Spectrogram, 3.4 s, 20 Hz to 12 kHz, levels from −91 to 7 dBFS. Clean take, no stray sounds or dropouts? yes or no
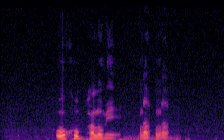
no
